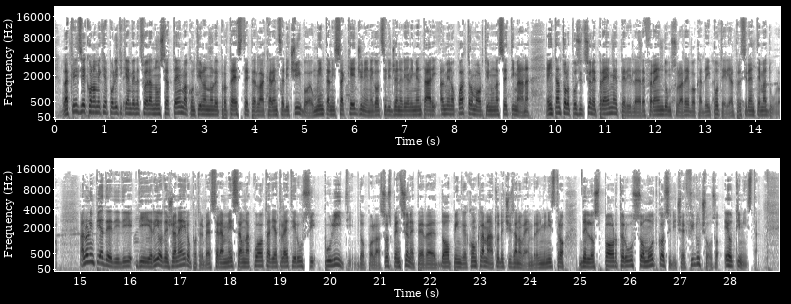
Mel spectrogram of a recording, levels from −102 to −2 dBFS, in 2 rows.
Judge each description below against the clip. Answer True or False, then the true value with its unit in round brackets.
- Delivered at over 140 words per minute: True (170 wpm)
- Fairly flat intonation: False (3.8 semitones)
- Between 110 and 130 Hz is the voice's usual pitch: True (115 Hz)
